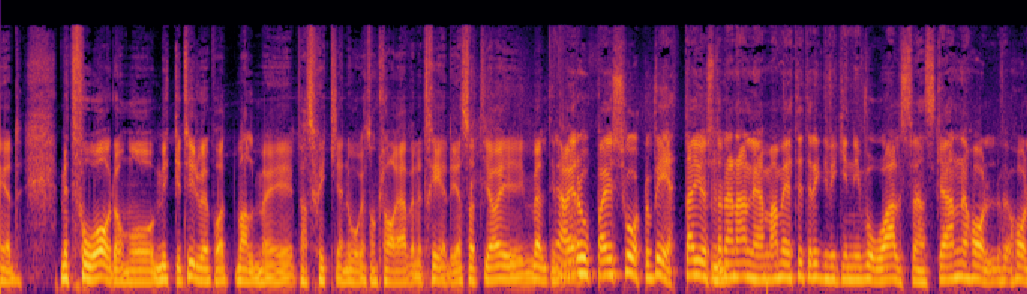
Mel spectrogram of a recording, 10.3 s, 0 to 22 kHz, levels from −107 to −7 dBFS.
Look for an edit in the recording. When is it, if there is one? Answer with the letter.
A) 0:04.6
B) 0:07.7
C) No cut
C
